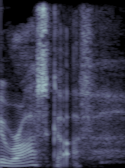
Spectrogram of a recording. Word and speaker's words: Rosskopf: And then finally, Joey Roskoff. That's also correct pronunciation.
